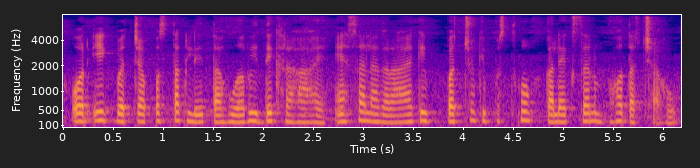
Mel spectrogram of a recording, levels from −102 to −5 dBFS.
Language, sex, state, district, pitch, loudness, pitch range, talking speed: Hindi, female, Uttar Pradesh, Budaun, 205 Hz, -32 LUFS, 190-215 Hz, 225 wpm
